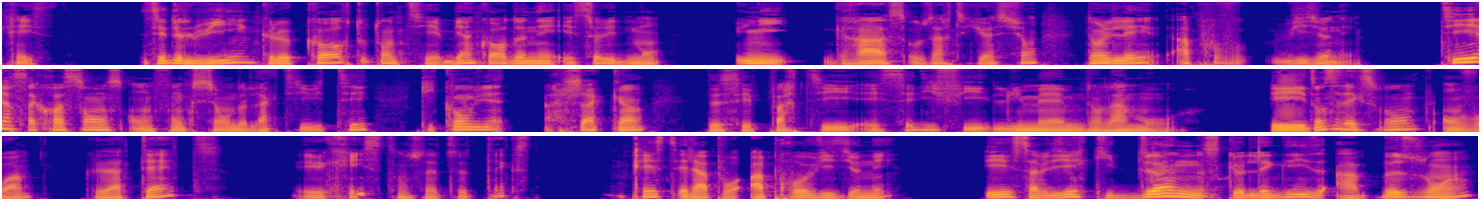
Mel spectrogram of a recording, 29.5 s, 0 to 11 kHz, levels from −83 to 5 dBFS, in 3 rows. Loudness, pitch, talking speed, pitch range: -19 LUFS, 110 Hz, 140 wpm, 95-130 Hz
